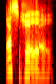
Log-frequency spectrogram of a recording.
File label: "SJAA", American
